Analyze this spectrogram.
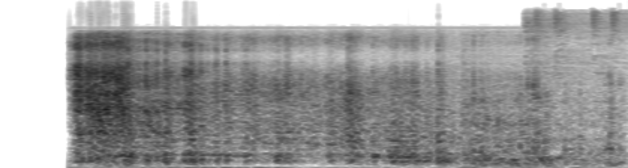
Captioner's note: lightning cracks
